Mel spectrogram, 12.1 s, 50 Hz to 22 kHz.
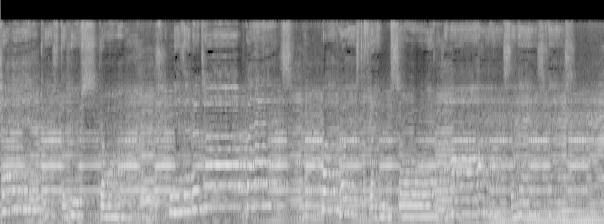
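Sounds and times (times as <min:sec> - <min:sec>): woman singing: 0:00.0 - 0:11.5
accordion: 0:00.0 - 0:12.0.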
